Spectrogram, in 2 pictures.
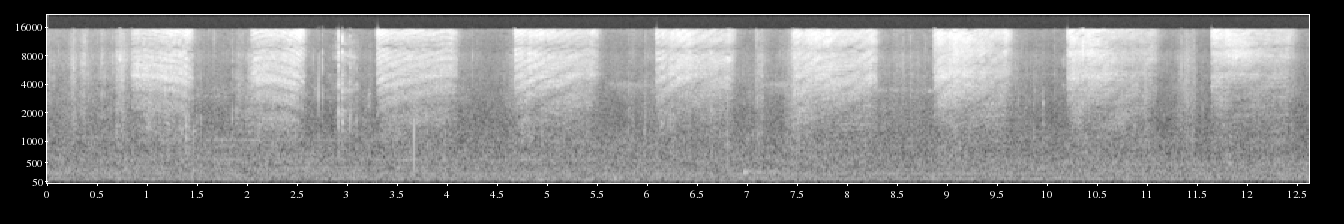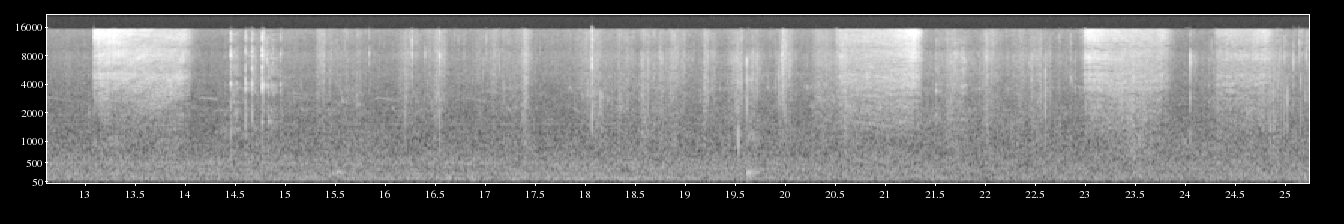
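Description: Aerosol can of matte black fabric spray paint spraying onto a cloth convertible top in a long string of short hissing bursts, each under a second.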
